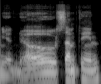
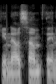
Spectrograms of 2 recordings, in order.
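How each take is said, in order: First: KNOW stretched long for emphasis. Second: Said in the usual way. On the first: Shown as a demonstration. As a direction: lean on "know", holding the vowel. Contrast of knowing and deeply knowing.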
